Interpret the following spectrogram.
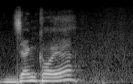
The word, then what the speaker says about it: Dziękuję: You need to pronounce Z. Dziękuję.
